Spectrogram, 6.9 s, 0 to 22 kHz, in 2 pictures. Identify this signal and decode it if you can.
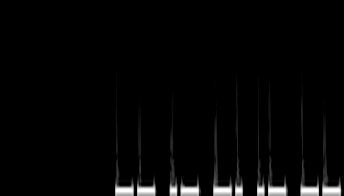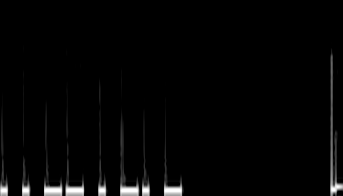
Morse code, heard as a keyed tone, about 22 wpm, 700 Hz. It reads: MANAGEMENT
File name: practice / 22wpm / 10 Letter Words - First 3 Letters Given - 22wpm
